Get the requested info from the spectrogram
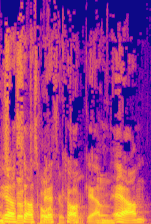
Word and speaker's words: spettkaka: jag tyckte väldigt mycket om det var spettkaka. – Ut, hur uttalade du det på den tiden? – Alltså eh. – den skånska uttalet är, har man hört är spiddekaga.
